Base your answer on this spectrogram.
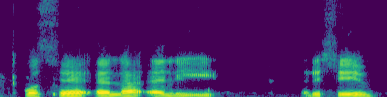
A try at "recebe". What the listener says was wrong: Now you're just saying the English word receive. It's not receive. It is receber.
